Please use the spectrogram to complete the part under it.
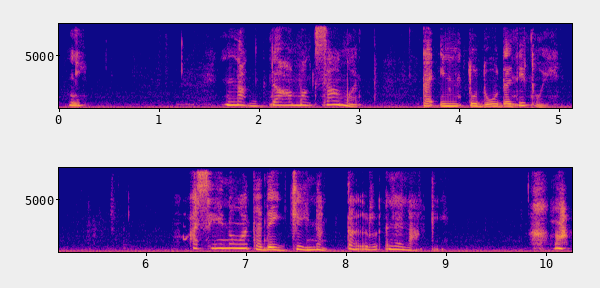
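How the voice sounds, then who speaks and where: A woman's voice: high-pitched, darkish tone, slightly rough, heavily acted. A woman playing a vain, boy-crazy young village daughter in a comedy radio drama, gushing and exclaiming.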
